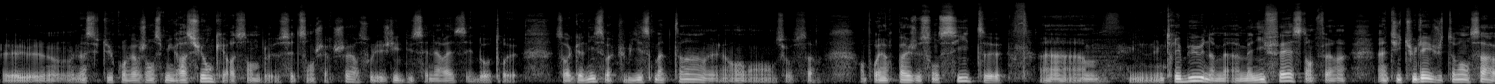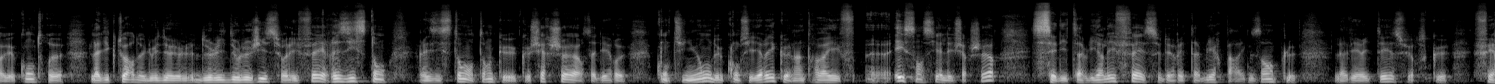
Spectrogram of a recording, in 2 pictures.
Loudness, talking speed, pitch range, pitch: -21 LUFS, 155 wpm, 95-130 Hz, 105 Hz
